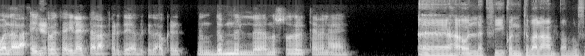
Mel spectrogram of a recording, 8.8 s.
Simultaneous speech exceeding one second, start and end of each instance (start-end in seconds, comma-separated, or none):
none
